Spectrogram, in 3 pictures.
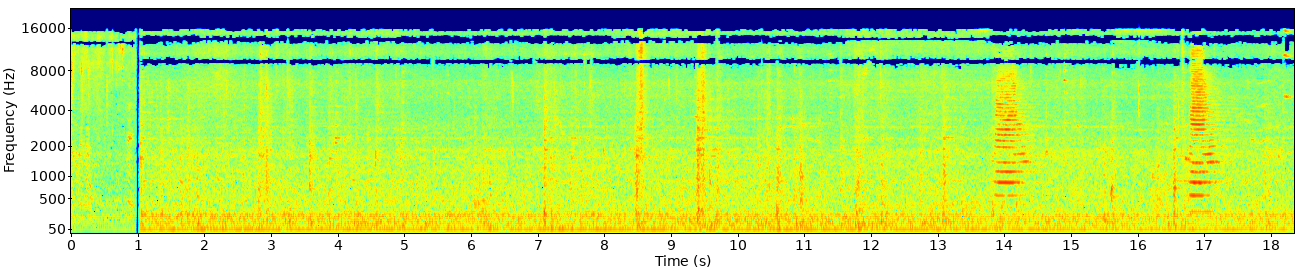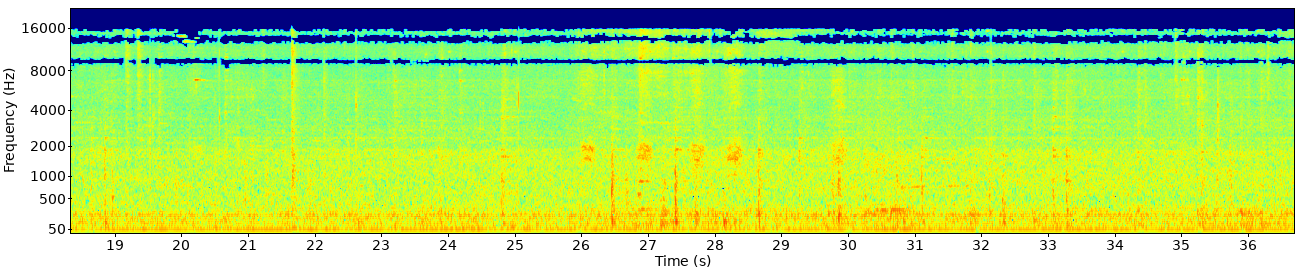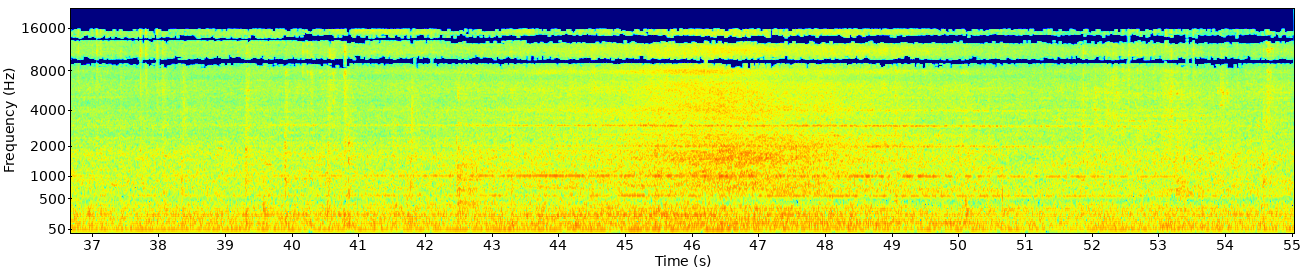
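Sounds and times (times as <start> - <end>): train rumble: 0.0 - 55.0
train horn toots: 13.7 - 14.7, 16.6 - 17.5.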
